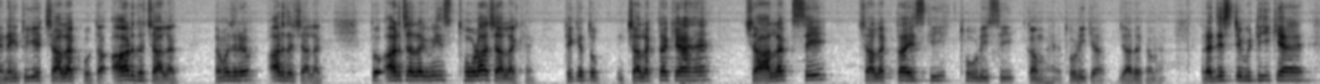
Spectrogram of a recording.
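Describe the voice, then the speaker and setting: A man's voice: mid-range voice, darkish tone. A man teaching electrician trade theory in a lecture, often checking "okay?" with the students and telling them to listen carefully. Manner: repeats "theek hai" and addresses "students" constantly; explains step by step, urges listeners to pay attention. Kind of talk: Hindi classroom-style lecture.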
